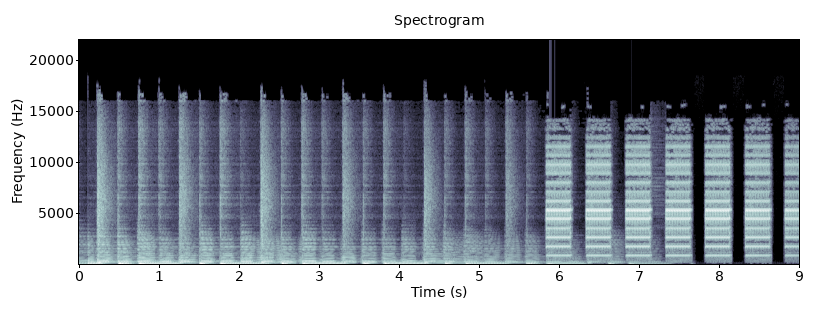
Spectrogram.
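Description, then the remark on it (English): An alarm clock goes off loudly, first with a rhythmic, pulsing tune, then switching to a steady series of sharp electronic beeps repeating about once a second. “Do you know what that sound is? That's your wake up call.”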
